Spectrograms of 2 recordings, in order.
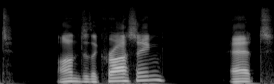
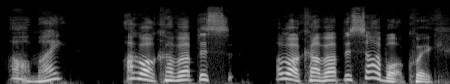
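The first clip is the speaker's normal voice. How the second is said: fast, higher mock Kiwi voice; quick, pitched-up mock New Zealand accent; mock Kiwi vandal; 4 semitones higher, faster than usual.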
